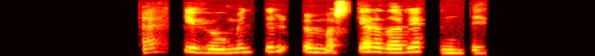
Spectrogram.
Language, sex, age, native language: Icelandic, female, 50-59, Icelandic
